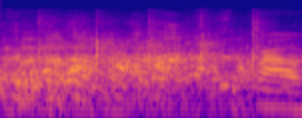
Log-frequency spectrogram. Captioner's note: laughter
